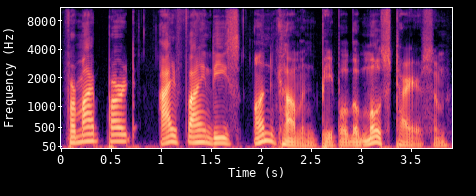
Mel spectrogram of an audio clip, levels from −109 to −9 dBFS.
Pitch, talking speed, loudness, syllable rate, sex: 115 Hz, 170 wpm, -21 LUFS, 5.5 syllables/s, male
